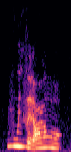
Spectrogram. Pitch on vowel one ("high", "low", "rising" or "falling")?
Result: high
